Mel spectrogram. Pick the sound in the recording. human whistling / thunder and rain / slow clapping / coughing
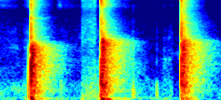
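slow clapping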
